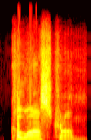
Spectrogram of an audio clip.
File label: "colostrum", American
